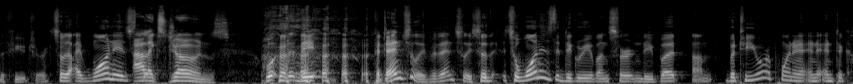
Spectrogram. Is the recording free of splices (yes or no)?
yes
